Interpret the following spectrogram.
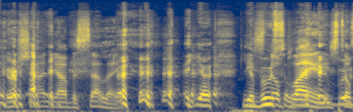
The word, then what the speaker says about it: Yabusele: It's Gershon Yabusele.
